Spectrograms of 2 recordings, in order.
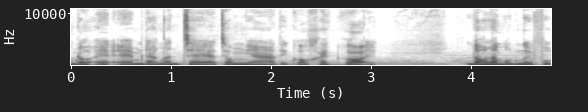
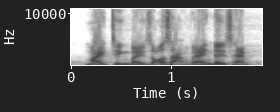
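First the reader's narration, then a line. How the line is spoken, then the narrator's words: Shouting angrily. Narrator (Vietnamese): Bác Lân quát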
